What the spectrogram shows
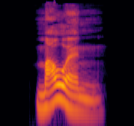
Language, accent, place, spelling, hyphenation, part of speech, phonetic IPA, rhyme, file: German, Germany, Berlin, mauen, mau‧en, verb / adjective, [ˈmaʊ̯ən], -aʊ̯ən, De-mauen.ogg
- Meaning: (verb) to meow; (adjective) inflection of mau: 1. strong genitive masculine/neuter singular 2. weak/mixed genitive/dative all-gender singular 3. strong/weak/mixed accusative masculine singular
